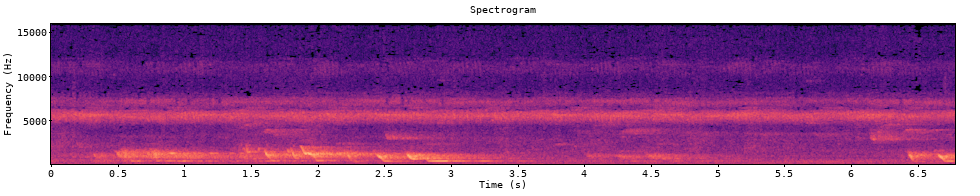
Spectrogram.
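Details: Deep, liquid song of Green Orioles in Australia's Daintree rainforest: a burst of rich, gliding, fluty notes in quick succession, then quieter phrases and a final slurred note, over a continuous insect drone.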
